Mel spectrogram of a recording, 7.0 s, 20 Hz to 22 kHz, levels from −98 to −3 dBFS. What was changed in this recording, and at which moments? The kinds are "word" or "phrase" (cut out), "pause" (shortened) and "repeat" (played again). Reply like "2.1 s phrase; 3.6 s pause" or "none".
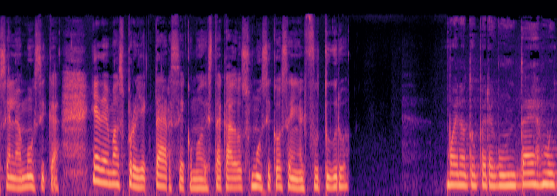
none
